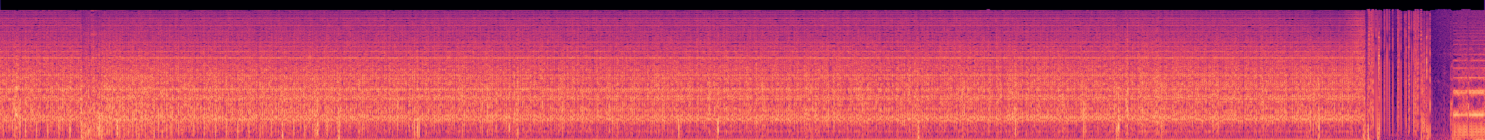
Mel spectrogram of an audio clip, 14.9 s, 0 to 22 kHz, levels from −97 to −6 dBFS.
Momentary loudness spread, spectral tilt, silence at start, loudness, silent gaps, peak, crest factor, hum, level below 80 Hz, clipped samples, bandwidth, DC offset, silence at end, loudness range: 1 LU; -1.5 dB/octave; 0 s; -18 LUFS; none; -2 dBFS; 18 dB; none; -44 dBFS; under 0.1%; 16.5 kHz; 1%; 0 s; 1 LU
